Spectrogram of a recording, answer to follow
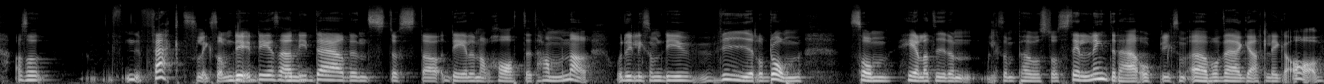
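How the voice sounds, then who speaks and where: A woman's fairly low voice at a moderate pace, with ordinary pitch variation, in a very clean recording against a silent background. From southern Sweden (Skåne). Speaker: artist and children's TV presenter. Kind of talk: casual chat.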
